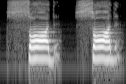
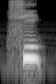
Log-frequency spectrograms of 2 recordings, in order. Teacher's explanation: نفرق بينهما بصفة الاستعلاء وصفة الاستفال. فعند النطق بالصاد يرتفع لسانك صاد صاد، وعند النطق بالسين يستفل لسانك سي. وهذه من الفروق التي بين السين والصاد.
